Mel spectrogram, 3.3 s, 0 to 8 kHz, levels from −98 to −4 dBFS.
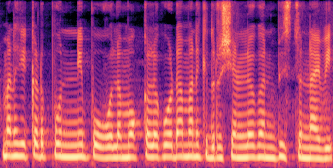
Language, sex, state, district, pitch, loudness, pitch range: Telugu, female, Andhra Pradesh, Krishna, 205 Hz, -11 LUFS, 195-215 Hz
